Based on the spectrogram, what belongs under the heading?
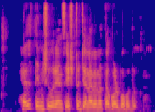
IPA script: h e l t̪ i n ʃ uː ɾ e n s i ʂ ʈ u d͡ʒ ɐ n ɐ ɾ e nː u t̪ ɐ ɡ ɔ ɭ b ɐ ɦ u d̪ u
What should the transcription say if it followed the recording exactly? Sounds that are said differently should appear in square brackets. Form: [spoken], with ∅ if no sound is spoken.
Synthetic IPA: h e l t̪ i n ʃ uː ɾ e n s [e] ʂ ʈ u d͡ʒ ɐ n ɐ ɾ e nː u t̪ ɐ ɡ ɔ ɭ b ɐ ɦ u d̪ u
